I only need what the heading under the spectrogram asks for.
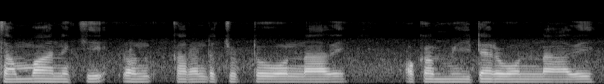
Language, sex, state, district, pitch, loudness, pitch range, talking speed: Telugu, male, Telangana, Mahabubabad, 125 Hz, -17 LUFS, 125-130 Hz, 70 wpm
